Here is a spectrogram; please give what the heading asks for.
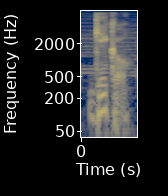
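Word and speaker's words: Gekko: El significado de este kanji es luz de luna, que en japonés también se puede pronunciar como geko.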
